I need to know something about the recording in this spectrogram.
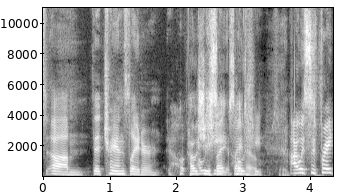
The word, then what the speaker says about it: Hoshi: I was like, is it Hoshi or Toshi? And it was like, it's Hoshi, and I don't know why I was scared to say it.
